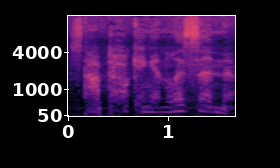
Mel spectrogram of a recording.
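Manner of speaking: hushed voice sinking into a whisper. Acted. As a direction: whisper it as a gentle call for attention. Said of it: "He lowers his voice and says".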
